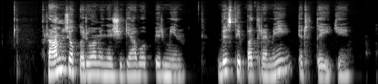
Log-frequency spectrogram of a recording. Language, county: Lithuanian, Vilnius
